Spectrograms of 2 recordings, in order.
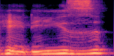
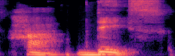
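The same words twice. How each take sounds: First: The final consonant is a buzzing Z sound. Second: The final consonant is a hissing S sound. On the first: The speaker calls it wrong. "like the S has a Z sound" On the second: The speaker calls it right. "It's actually pronounced Hades. Original Greek"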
